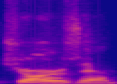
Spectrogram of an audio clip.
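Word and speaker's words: Jarzab: your what's your last name last name is jar zab it's spelled j-a-r-z-a-b all right thank you all right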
